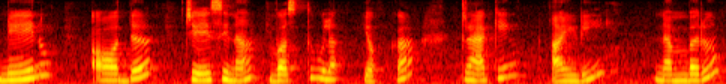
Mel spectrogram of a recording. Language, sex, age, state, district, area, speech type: Telugu, female, 18-30, Andhra Pradesh, Vizianagaram, rural, spontaneous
